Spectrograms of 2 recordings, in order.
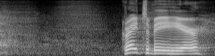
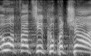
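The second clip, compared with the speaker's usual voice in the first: higher-pitched British mum impression; English mother's accent; 7 semitones higher than usual. Comedian mimicking his mother wanting tea, high British accent. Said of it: "She'd be like".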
